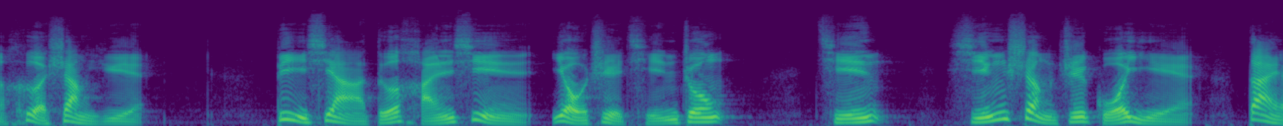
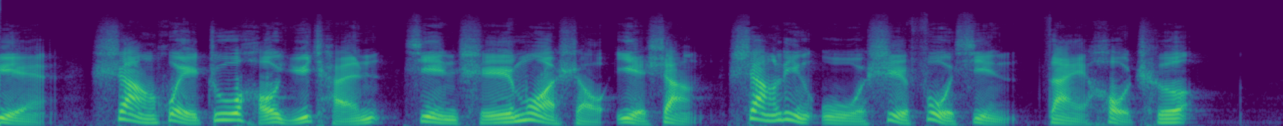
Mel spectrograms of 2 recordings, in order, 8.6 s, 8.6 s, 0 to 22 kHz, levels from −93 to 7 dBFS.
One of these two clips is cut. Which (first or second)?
second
